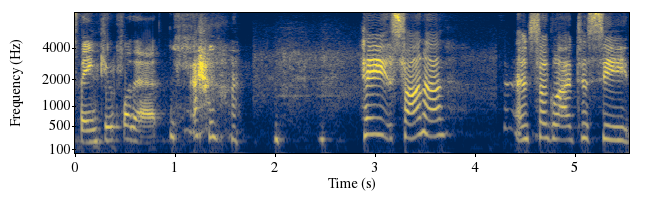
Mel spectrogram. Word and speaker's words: Sana: Hey, Sana, I'm so glad to see that you've joined us. Now, am I pronouncing your name correctly?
